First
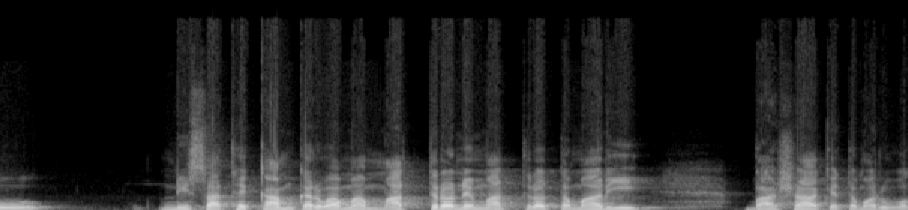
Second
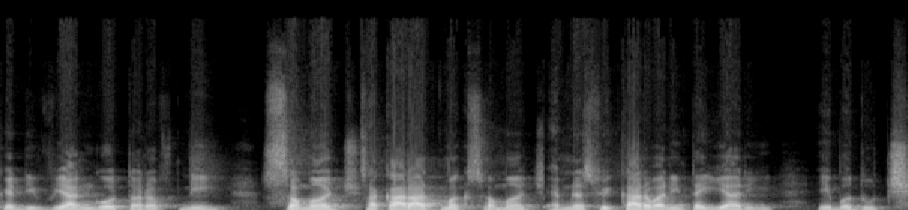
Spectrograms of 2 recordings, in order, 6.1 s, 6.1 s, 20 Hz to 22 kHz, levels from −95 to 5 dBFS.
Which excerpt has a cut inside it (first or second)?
second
